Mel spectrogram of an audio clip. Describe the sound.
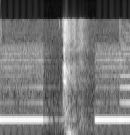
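Telephone sounds as a number is dialed: a steady line tone stops, a short noisy burst follows, then the same tone resumes.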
